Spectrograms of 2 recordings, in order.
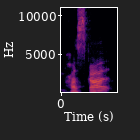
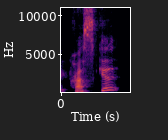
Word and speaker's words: Prescott: Another place that's really fun, if I had to pick another one, would be Prescott, but the locals here say Prescott. It's not how it's spelled. It's spelled Prescott, but a lot of people say Prescott. So it's kind of funny how I tend to do that too. My mom's like, that's not how it's spelled. And I'm like, I know, but that's just the way we say it.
